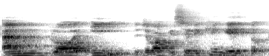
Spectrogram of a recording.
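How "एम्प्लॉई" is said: "एम्प्लॉई" said as एम-प्लॉय-ई; separate final ई. Shown as a demonstration. Teacher showing the sound that results, "एम्प्लॉई" with separate ई. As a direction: give "एम्प्लॉई" its own clear ई at the end. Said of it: "इस तरीके से ये sound निकल करके आएगा".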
